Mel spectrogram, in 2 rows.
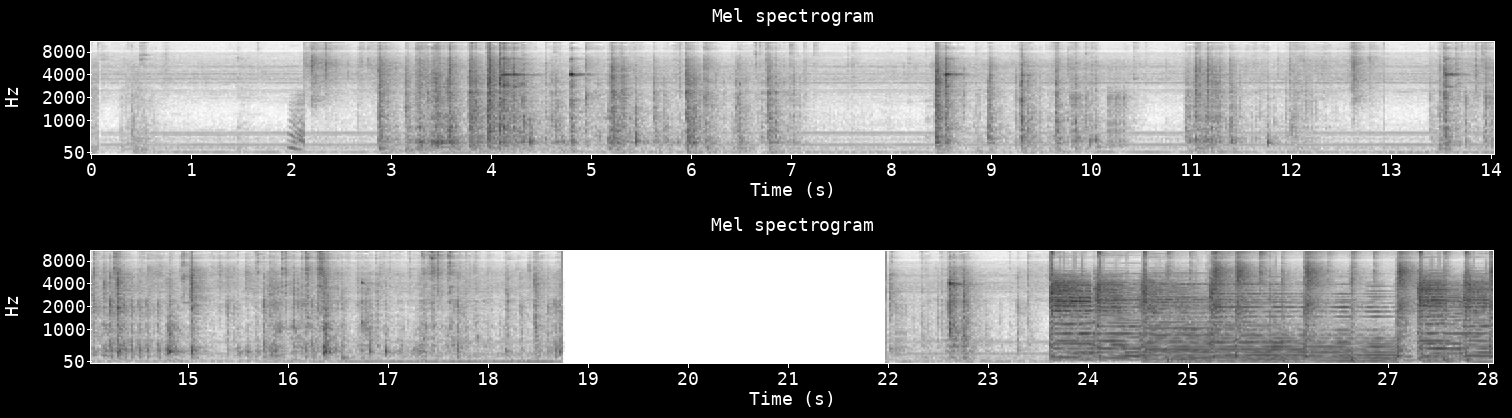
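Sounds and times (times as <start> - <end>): bottles clinking: 2.9 - 6.2.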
